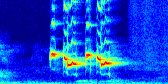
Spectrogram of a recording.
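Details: Sooty-headed bulbul calling to a female, a clear quick phrase of two paired notes, each stepping down from a high whistle to a lower one, heard close against silence.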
